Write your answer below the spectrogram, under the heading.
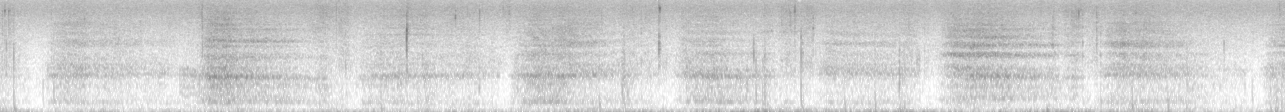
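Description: A hiker breathing hard while climbing a steep fell path, one loud breath roughly every second.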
